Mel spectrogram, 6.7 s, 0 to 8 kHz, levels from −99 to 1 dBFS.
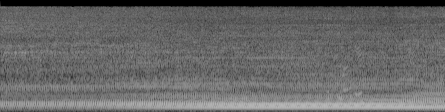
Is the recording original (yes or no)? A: yes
